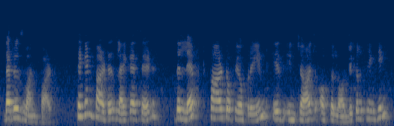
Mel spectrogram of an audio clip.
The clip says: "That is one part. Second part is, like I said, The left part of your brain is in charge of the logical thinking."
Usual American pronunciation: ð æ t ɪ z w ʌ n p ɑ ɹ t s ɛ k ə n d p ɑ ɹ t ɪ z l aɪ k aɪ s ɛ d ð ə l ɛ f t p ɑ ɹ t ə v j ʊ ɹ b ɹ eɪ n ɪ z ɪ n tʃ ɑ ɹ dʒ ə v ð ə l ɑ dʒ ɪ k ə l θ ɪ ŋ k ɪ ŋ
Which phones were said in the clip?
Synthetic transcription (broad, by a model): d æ t ɪ z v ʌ n p ɑ ɹ t s ɛ k ə n d p ɑ ɹ t ɪ z l aɪ k aɪ s ɛ d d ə l ɛ f t p ɑ ɹ t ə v j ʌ ɹ b ɹ eɪ n ɪ z ɪ n tʃ ɑ ɹ dʒ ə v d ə l ɑ dʒ ɪ k ə l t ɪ ŋ k ɪ ŋ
